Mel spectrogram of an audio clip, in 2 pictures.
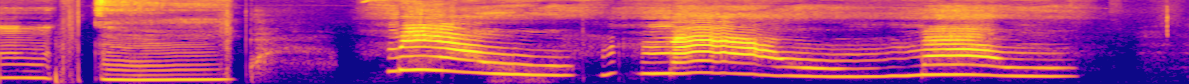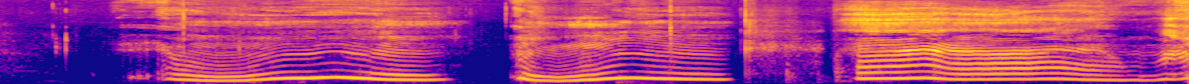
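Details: Domestic cat meowing insistently and almost continuously, a run of loud drawn-out meows that swoop up and down in pitch, some short and some over a second long, in a small room.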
